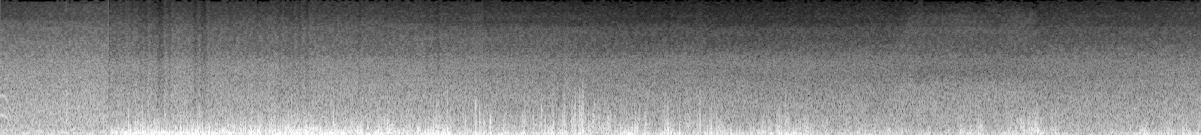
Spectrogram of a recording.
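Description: Wind buffeting the microphone, heaviest in the first few seconds, over the steady rush of floodwater pouring through a concrete dam spillway.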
